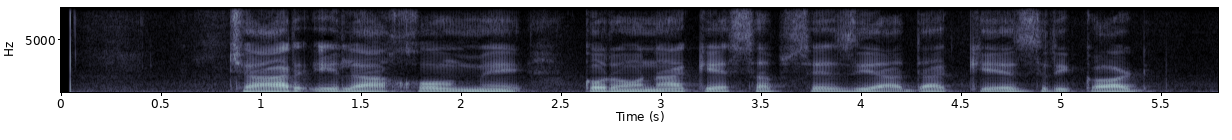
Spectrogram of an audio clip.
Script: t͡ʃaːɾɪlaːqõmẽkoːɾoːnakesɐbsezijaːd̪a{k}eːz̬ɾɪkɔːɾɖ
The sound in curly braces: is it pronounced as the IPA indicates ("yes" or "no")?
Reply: yes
